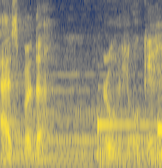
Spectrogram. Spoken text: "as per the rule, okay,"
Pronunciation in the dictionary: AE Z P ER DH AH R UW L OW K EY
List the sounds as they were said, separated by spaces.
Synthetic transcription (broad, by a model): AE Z F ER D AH R UW L OW K EY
